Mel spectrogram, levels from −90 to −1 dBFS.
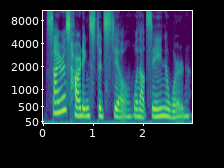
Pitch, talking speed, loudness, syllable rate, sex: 235 Hz, 160 wpm, -17 LUFS, 3.8 syllables/s, female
